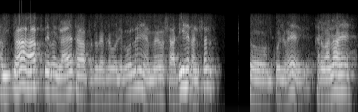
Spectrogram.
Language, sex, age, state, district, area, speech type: Hindi, male, 45-60, Uttar Pradesh, Hardoi, rural, conversation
